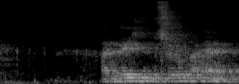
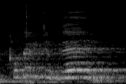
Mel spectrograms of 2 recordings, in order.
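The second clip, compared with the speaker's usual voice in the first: high, loud, slow mock dad telling him off; louder, high-pitched "Go back to bed"; sleepy dad ordering; 6 dB louder than usual. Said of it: "He goes".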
